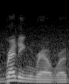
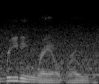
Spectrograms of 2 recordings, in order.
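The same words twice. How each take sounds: First: Reading has a short vowel, like 'redding'. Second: Reading has a long vowel, like 'reeding'. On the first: The speaker calls it right. "that's that's the Reading Railroad" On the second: The speaker calls it wrong. "not the Reading Railroad"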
